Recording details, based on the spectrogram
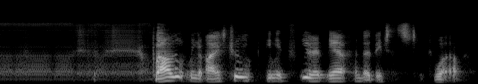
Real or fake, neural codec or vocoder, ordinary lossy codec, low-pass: fake; codec, 16 kHz, 0.5 kbps, FreqCodec, larger model; none; 7.2 kHz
